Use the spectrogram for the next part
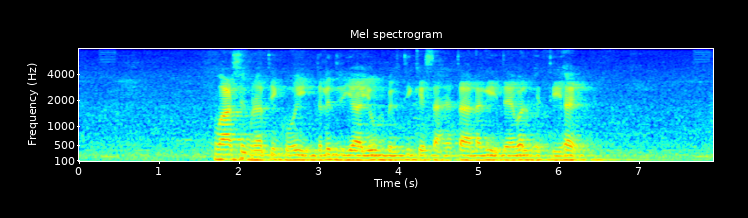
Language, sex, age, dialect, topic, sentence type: Magahi, male, 18-24, Southern, banking, statement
